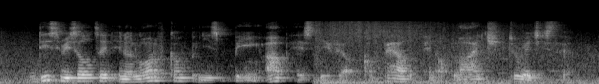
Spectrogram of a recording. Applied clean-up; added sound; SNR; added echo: none; Explosion; 12 dB; none.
